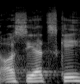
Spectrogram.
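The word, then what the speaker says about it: Ossietzky: first off how do you say his name osetsky osetsky yeah he was basically on the left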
